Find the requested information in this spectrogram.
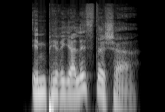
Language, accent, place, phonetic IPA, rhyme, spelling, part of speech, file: German, Germany, Berlin, [ˌɪmpeʁiaˈlɪstɪʃɐ], -ɪstɪʃɐ, imperialistischer, adjective, De-imperialistischer.ogg
- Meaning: 1. comparative degree of imperialistisch 2. inflection of imperialistisch: strong/mixed nominative masculine singular 3. inflection of imperialistisch: strong genitive/dative feminine singular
